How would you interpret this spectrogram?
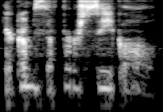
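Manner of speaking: unvoiced, hushed whisper. A narrator's reading. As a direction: breathe it so the gulls won't hear. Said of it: "whispered James to the earthworm".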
